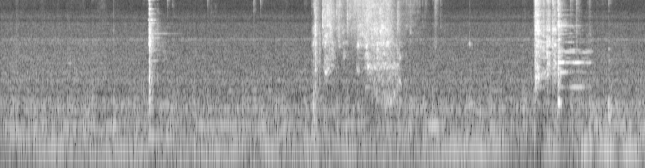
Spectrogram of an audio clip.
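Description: Kitchen handling sounds as cut mango is moved onto a dish: a sharp click about two seconds in, a rush of noise lasting about a second around the middle, and a clatter with a short ringing note near the end, over a steady low hum.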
